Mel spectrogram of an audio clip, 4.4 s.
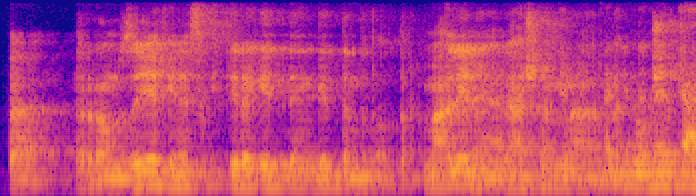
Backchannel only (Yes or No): No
